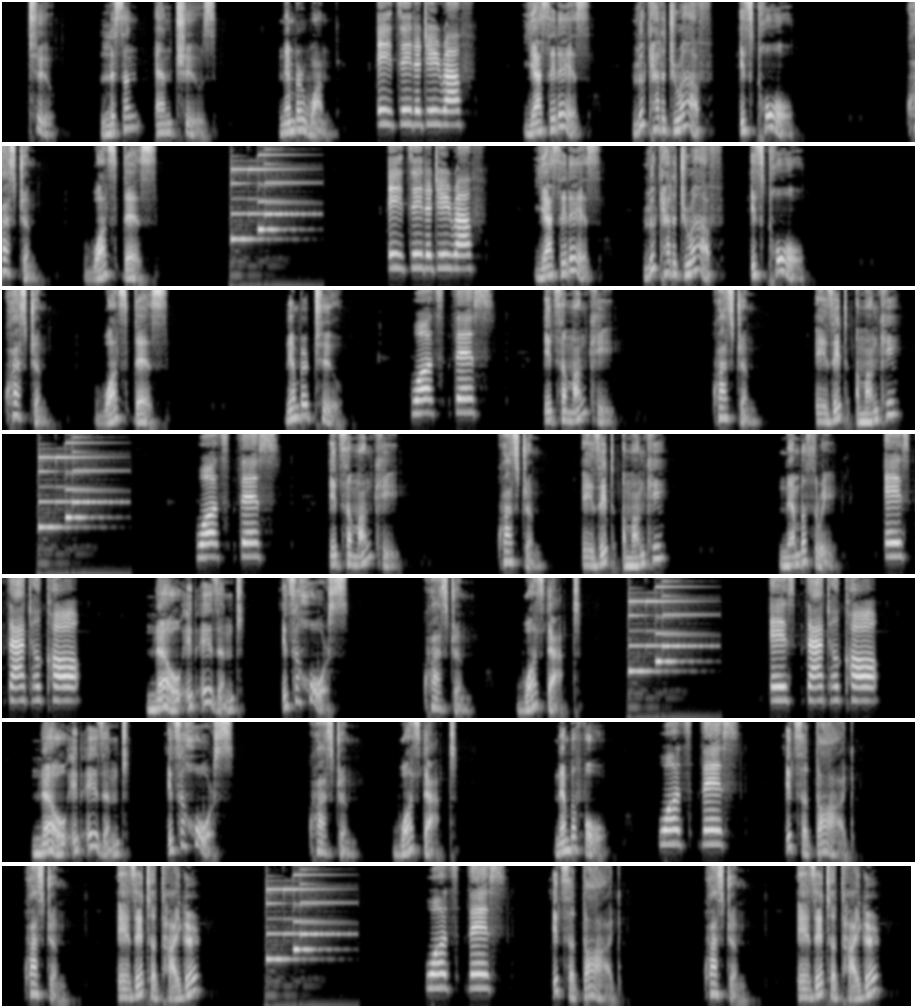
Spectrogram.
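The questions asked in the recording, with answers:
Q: What's this?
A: It's a giraffe.

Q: Is it a monkey?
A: Yes, it is.

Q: What's that?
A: It's a horse.

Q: Is it a tiger?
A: No, it isn't. It's a dog.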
